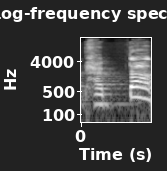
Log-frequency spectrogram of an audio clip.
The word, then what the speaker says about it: 밟다: 기억이 있었고 그다음에 이제 밥다 같은 경우에 얘는 밥으로 발음이 됩니다. 얘는 이제 앞에 거가 탈이 삶은닭에 없으니까 원래는 뒤에 거가 탈락해야 맞잖아요. 근데 밟다의 밥은요 앞에 리을이 탈락해 버리고 비읍으로 발음이 됩니다.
